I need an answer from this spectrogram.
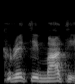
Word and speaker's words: Kiritimati: It's like spelled with a K, Kiritimati, it looks like.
